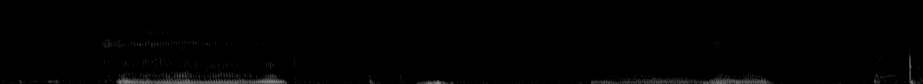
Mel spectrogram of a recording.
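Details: Labrador snoring loudly in sleep: two long, low rattling snores about five seconds apart, with a soft snort between them.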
